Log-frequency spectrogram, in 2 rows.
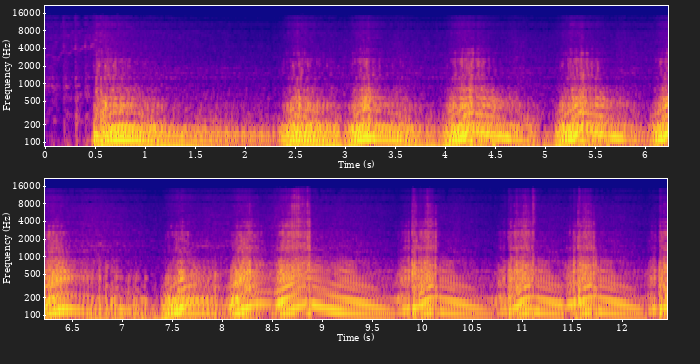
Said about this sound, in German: Ich wiederhole mich, also das ist wirklich ganz nach meinem Geschmack. Also es ist wirklich richtig echter Sound, nichts reinkomponiert, nicht irgendein Fake-Sound, wirklich schönster V8-Sound. Und es klingt so, wie ein AMG klingen sollte.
